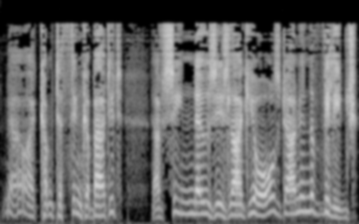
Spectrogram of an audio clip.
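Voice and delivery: put-on needling old man's jibe. A narrator's reading. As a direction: say it meaning to offend. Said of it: "supposed to be an offensive tone".

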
